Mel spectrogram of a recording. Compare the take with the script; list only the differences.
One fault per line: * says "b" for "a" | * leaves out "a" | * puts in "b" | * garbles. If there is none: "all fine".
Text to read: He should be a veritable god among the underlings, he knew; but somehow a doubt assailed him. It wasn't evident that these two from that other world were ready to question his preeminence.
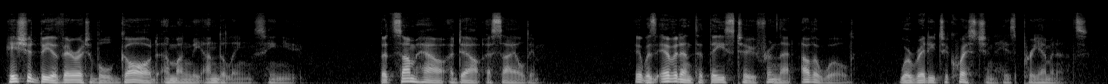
* says "was" for "wasn't"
